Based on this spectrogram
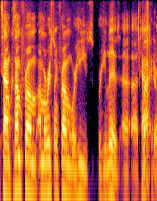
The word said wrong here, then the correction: Atascadero: I say that wrong every time. Yeah, Atascadero, which I lived 20 minutes down the road, down the highway from him.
